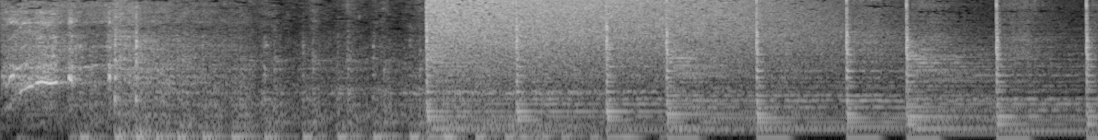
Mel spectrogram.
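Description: A Royal Enfield Bullet motorcycle engine throbs loudly with rapid, even low pulses. In the second half it changes to heavier, more widely spaced thumps.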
